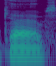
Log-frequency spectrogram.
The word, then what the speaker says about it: Cavs: The funny thing is scabs rhymes with my last name Cavs and I don't like but anyway let's let's let's move on.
